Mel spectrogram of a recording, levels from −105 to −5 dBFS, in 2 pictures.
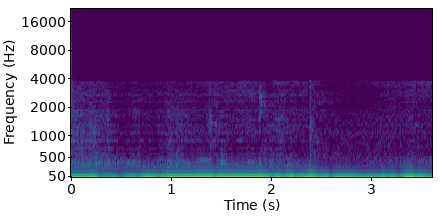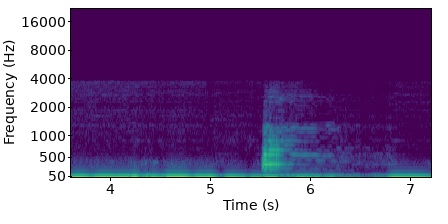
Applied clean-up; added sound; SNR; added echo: neural mask model DeepFilterNet 3.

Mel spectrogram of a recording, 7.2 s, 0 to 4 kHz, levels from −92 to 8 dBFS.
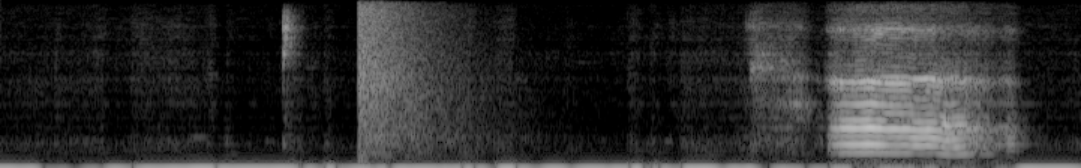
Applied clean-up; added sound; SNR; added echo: none; Clapping; 13 dB; reverberation time 0.1 s.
